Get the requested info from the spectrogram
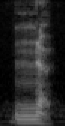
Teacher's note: c'est comme un N, mais avec la pointe de la langue qui est vers le haut et qui est retournée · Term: N qui est rétroflexe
